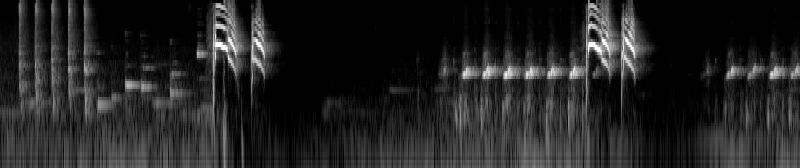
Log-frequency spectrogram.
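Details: Indian ringneck parrot screaming loudly: two pairs of harsh, descending, shrill screeches about five seconds apart, between runs of short repeated whistled chirps and a few soft falling notes.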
